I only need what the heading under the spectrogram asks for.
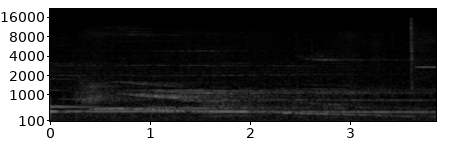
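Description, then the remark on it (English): Long, drawn-out howls from a pack of wolves rise and slowly sag in pitch, several voices overlapping into an eerie chorus, with steady faint background noise and no talking. “You ever seen what a pack of wolves can do to livestock?”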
